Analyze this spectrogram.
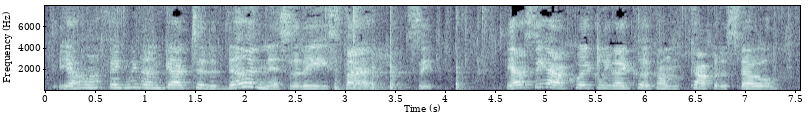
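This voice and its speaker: Over noticeable background noise, a woman talks at a moderate pace and a high pitch. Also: ordinary pitch variation. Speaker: home cooking channel host. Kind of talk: casual cooking tutorial. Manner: animated.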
